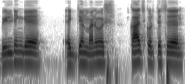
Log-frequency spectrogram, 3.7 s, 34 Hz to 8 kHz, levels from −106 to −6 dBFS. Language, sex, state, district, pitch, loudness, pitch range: Bengali, male, Assam, Hailakandi, 130 Hz, -21 LUFS, 120-135 Hz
